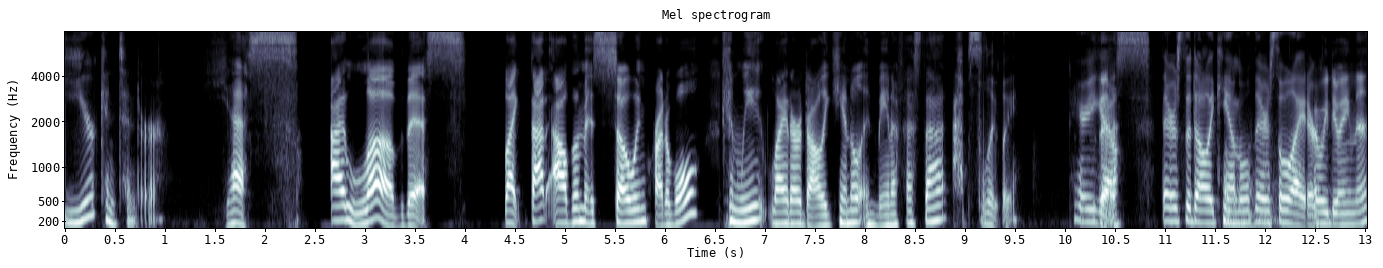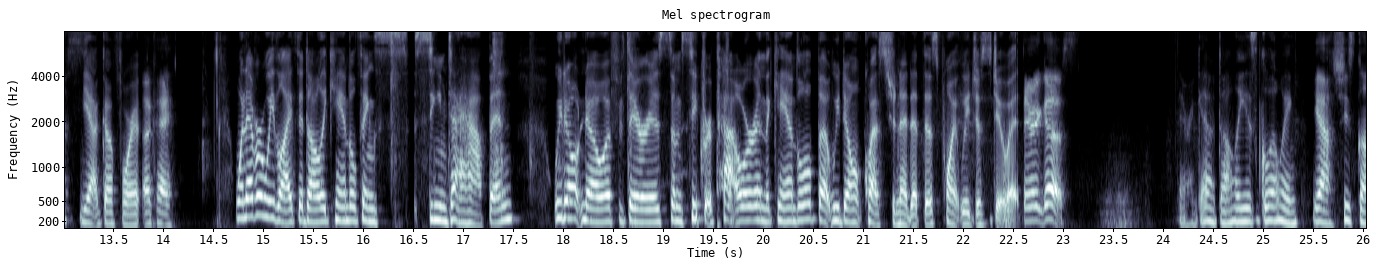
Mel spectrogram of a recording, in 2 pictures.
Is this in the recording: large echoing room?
no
